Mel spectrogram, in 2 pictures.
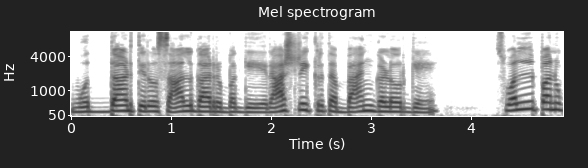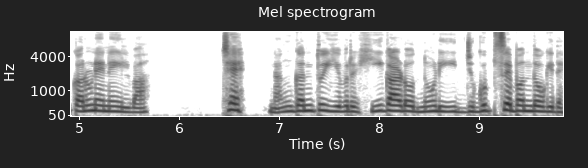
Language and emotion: Kannada, disgusted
